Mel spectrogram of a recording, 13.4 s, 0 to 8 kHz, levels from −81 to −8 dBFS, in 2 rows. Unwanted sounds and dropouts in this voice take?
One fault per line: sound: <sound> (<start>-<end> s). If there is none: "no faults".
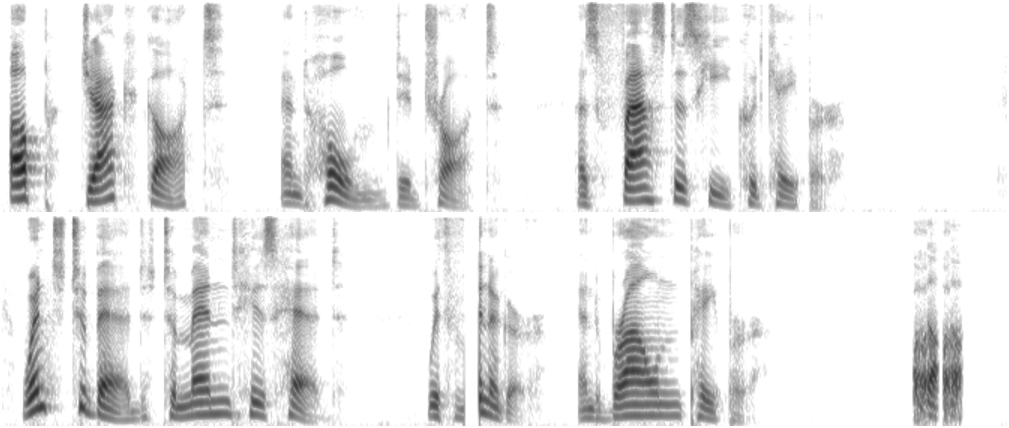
sound: dropout (9.8-9.9 s)
sound: laugh (12.8-13.1 s)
